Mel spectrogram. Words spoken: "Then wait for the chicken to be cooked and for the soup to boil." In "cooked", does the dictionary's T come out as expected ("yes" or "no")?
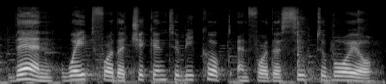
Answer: yes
